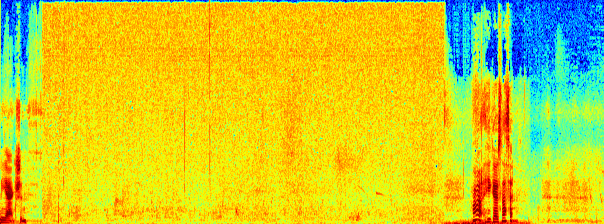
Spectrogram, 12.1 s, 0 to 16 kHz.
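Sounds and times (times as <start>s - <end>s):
faint wind: 0.0s - 12.0s
faint ticks: 0.6s - 8.1s
sea water noise: 0.6s - 9.0s.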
